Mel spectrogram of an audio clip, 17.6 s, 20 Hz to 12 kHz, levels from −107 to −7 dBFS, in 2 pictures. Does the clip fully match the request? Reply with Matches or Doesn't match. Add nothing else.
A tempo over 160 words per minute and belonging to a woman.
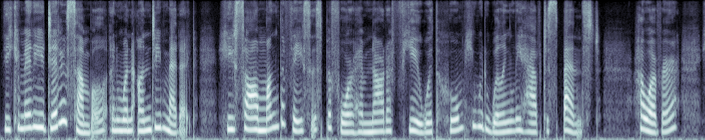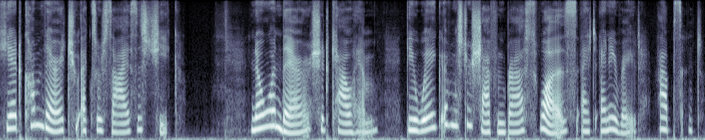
Matches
